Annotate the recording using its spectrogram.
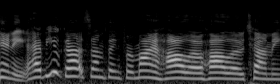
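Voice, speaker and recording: A woman puts on a character voice with a high pitch and a fairly quick pace. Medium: read story. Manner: loud, demanding.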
